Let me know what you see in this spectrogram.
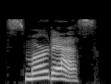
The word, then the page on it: smart ass: British English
